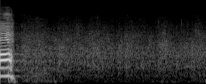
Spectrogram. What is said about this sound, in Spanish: Y si ese eres tú, si ese eres tú, yo quiero que aplaudas bien a Dios ahora.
